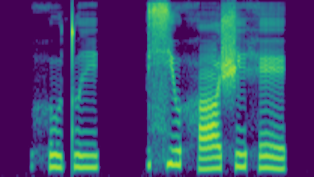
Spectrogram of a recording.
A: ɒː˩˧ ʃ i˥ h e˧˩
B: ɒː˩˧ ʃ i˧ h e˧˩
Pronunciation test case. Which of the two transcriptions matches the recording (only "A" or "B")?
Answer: B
